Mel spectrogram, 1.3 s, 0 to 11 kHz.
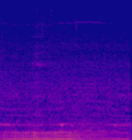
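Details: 2008 Peugeot 207 1.6 VTi Prince engine, after moving a camshaft sensor and clearing codes: steady, even low hum with no ticking or rattle, no fault codes returning, timing chain not needed. Normal idle.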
